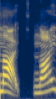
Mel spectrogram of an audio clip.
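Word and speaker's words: knight: اسمه ايه اسمه ده بحط قبل كلمه نايت كي تمام كده بس هي ما بتتنطق الكي دي هنا ما بتتنطق فانا بقول ناي ناي ده هو الفارس تمام جي اكتبها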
